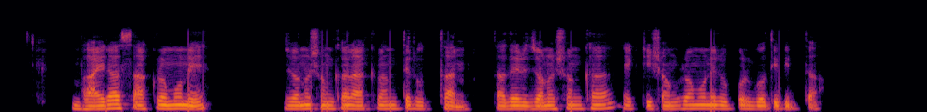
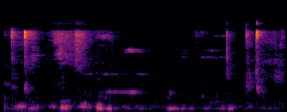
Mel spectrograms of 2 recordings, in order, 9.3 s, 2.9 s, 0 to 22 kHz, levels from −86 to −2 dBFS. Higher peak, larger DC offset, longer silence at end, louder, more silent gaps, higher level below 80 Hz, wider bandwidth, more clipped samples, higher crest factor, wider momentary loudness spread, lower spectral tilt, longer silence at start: second, -14 dBFS vs -2 dBFS; neither; first, 1.05 s vs 0.05 s; about the same, -30 LUFS vs -30 LUFS; first, 2.14-2.84 s, 4.33-4.39 s, 4.76-4.94 s, 6.38-6.42 s vs none; first, -60 dBFS vs -78 dBFS; second, 7.8 kHz vs 10 kHz; neither; second, 16 dB vs 32 dB; second, 9 LU vs 23 LU; first, -6.5 dB/octave vs 0.5 dB/octave; first, 0.7 s vs 0.1 s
